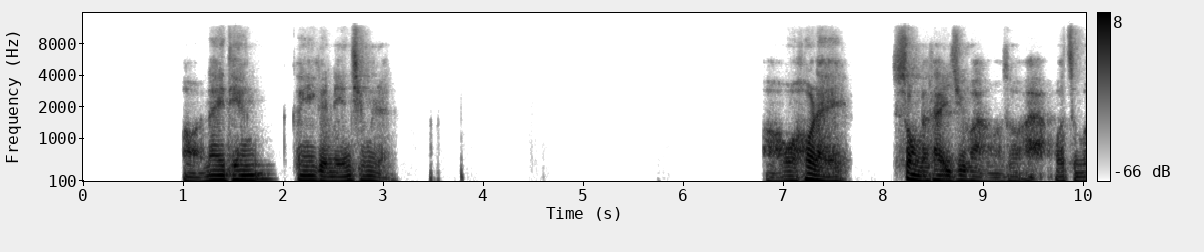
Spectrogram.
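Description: An elderly man speaks calmly and warmly into a close microphone, pausing between phrases.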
